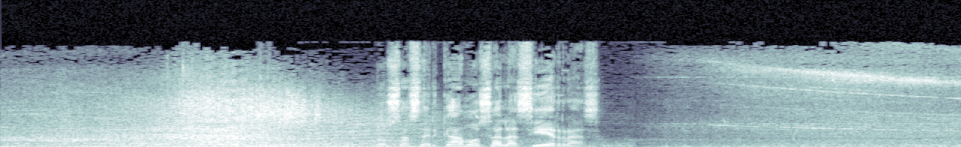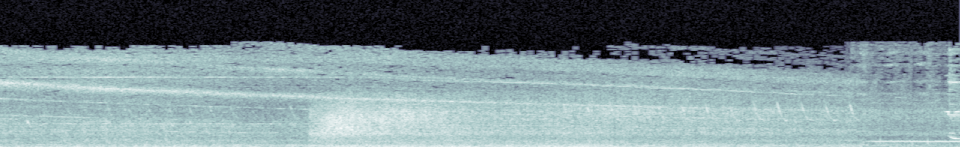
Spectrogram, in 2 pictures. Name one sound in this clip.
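A jet engine roars loudly as an aircraft flies past.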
